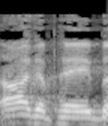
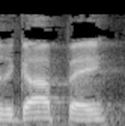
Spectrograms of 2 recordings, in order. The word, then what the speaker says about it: agape: It's properly pronounced agape, but we all pronounce it agape. I'll probably do the same in the message. But at least we know the right way up front.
